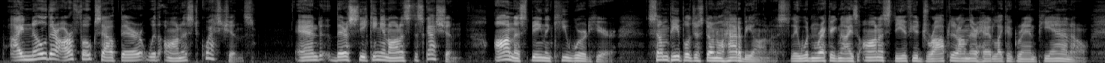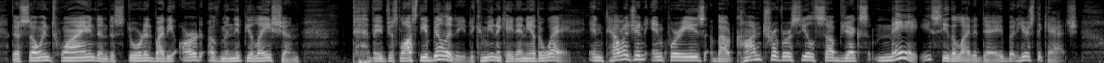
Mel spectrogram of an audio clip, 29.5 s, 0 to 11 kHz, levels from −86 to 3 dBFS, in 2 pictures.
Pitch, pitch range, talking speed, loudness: 145 Hz, 125-170 Hz, 165 wpm, -25 LUFS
